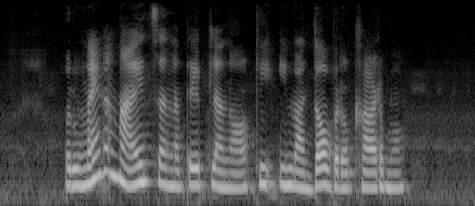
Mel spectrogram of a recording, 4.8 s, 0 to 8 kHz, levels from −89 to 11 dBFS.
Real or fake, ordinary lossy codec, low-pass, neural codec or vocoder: fake; none; none; codec, 16 kHz, 1 kbps, FreqCodec, larger model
